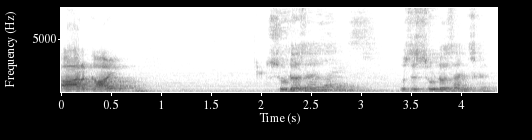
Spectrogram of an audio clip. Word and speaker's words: pseudo: सूडो science, सूडो P silent, सूडो science जी, क्या होती है सूडो साइंस?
